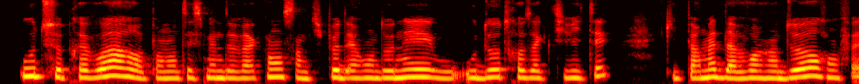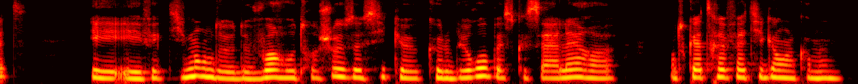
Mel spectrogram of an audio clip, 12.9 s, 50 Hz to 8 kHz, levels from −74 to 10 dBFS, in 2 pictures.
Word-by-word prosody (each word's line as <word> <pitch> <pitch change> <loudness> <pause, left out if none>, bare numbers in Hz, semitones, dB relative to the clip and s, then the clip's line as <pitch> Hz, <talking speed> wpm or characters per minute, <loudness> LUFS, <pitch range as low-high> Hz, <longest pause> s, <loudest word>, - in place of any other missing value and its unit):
ou 250 0 +4
de 240 - 0
se 230 - +2
prévoir 225 0 +3
pendant 195 0 -2
tes 210 +1 -4
semaines 205 +2 -1
de 205 - -1
vacances 200 +4 -1
un 195 - -1
petit 180 - -11
peu 220 -1 +3
des 205 - 0
randonnées 210 +3 +3
ou 195 -2 -4
ou 210 - 0
d'autres 220 0 0
activités, 210 +7 -4 0.4
qui 195 - -7
te - - -15
permettent 210 +3 +2
d'avoir 200 0 +2
un 200 - +1
dehors 235 +5 +4
en 215 - -1
fait, - - -8 0.5
et 195 -3 0
et - - +4
effectivement, 210 +6 0
de 200 -4 0
de 185 0 -2
voir 210 +4 +3
autre 205 0 -4
chose 230 +2 0
aussi 220 +2 -3
que 200 -4 -2
que 210 +3 -3
le 195 - +1
bureau, 215 +6 +2
parce 220 -4 -5
que 205 - -9
ça 200 +1 -1
a - - -1
l'air, 220 0 +1
heu, 195 0 -3 0.4
en - - -5
tout - - -6
cas 220 - +3
très 225 +1 -1
fatigant, 220 -1 -1
hein, 200 - -2
quand 200 +1 -6
même. 195 -1 -2
210 Hz, 245 wpm, -21 LUFS, 200-225 Hz, 0.5 s, ou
